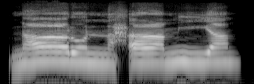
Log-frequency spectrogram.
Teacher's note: حرف حلقی میں سے ہیں، دو پیش کو تنوین کہتے ہیں، تنوین کے بعد حا حرف حلقی میں سے ہے، یہاں غنہ نہیں اظہار ہوگا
